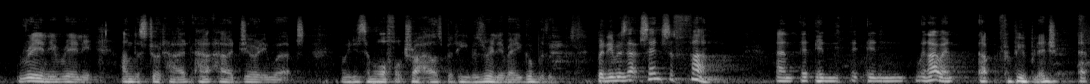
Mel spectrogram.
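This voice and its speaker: Somewhat breathy and fairly quick, a man with a Northern English accent talks at a medium pitch with ordinary pitch variation. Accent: general Northern English. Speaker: barrister. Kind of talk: anecdote at an anniversary dinner. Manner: halting, many repetitions and false starts.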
